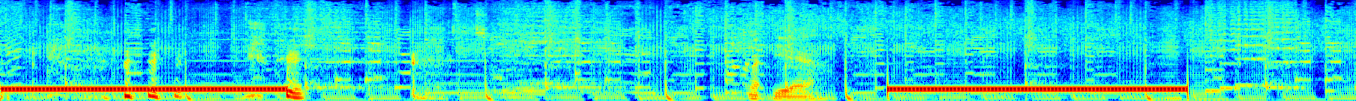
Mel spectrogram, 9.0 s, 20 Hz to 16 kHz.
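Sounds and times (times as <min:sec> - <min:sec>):
steady loud telephone dial tone while redialing: 0:00.0 - 0:02.0, 0:05.9 - 0:08.0
speech: 0:00.8 - 0:02.3, 0:05.2 - 0:05.6.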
